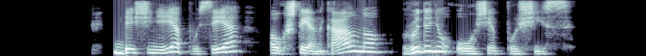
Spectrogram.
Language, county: Lithuanian, Kaunas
